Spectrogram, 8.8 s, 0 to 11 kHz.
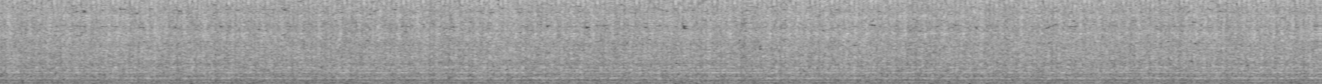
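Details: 1995 Jeep Wrangler YJ 2.5L four-cylinder at idle; cylinder one has a blown head gasket seal with about 70 psi compression; steady idle with an uneven, lumpy beat and loose irregular stumble from the weak cylinder.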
